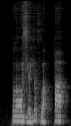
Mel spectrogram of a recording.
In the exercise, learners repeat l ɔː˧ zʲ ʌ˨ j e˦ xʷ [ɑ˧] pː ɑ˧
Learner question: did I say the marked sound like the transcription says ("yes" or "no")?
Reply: no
